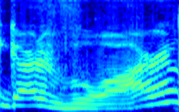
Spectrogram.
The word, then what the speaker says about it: Gardevoir: Chad, do you guys say Gardevoir? Like voir? Cuz like that I think is how the the p uh pronunciation in French more is. So I'm probably still butchering it even though I took French. Or do you say guard? Cuz I've always said like vore, but I think it's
